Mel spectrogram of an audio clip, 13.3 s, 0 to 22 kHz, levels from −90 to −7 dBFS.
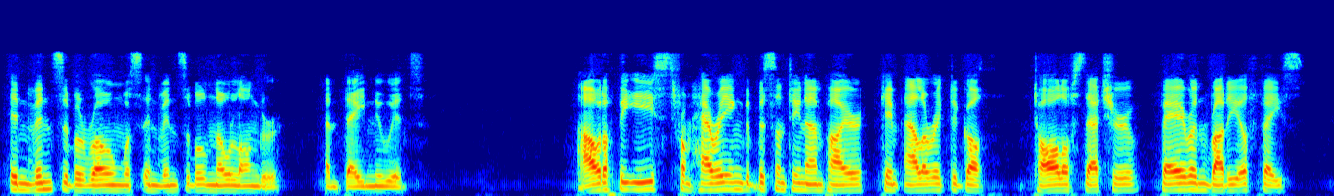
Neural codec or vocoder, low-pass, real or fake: none; 7.2 kHz; real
